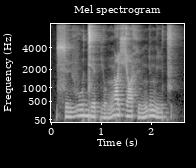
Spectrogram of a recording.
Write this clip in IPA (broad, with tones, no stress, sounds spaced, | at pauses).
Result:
s y˨ v u˦ dʲ e˧ pʲ o˨ ŋ ɑ˦ ç ɑ˧ x y˨ ŋ i˦ n i˧ t͡s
